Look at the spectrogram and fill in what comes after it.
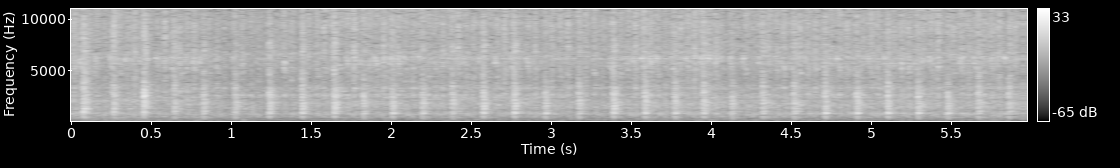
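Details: Sharp, fairly even knock at about two to three per second over a quiet idle on a 1979 Volkswagen Type 4 engine; clear engine knock at idle.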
